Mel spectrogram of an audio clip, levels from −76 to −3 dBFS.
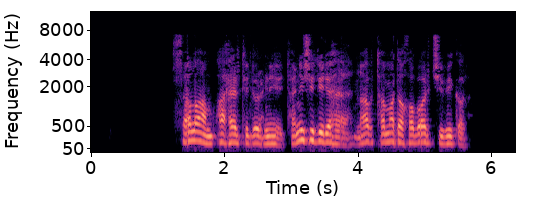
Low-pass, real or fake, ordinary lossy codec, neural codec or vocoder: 7.2 kHz; fake; MP3, 32 kbps; codec, 16 kHz, 2 kbps, FunCodec, trained on Chinese and English, 25 frames a second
